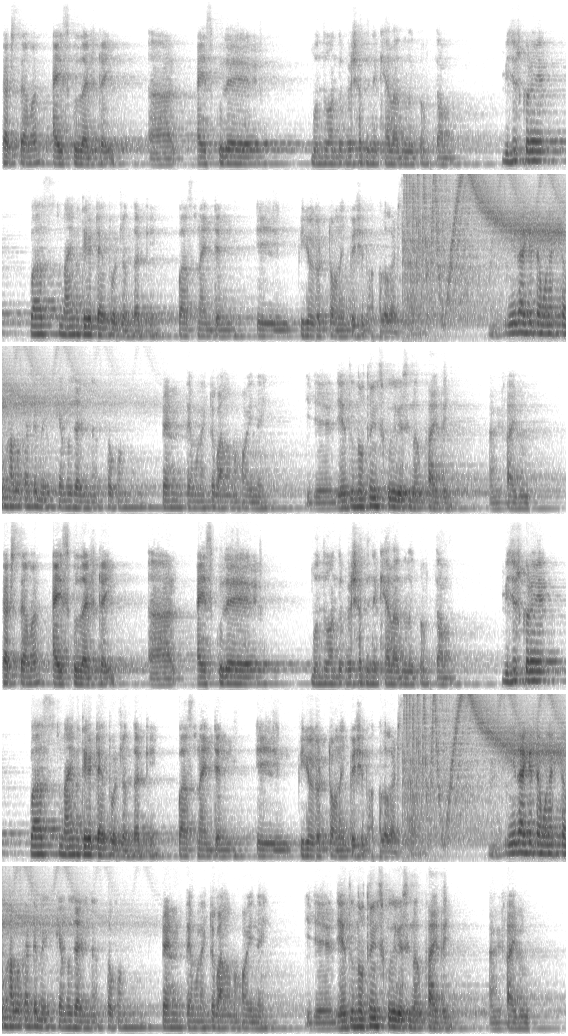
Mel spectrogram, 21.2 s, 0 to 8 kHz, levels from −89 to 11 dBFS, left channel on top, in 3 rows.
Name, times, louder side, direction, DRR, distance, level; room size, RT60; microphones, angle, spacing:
voice 1, 0.0-1.5 1.8-3.3 3.9-5.7 6.2-7.0 7.4-12.3 13.1-17.5 17.9-19.8 20.2-20.7, right 3 dB, 50° right, 0.6 m, -26 dB
sound 1, 12.0-15.5, right 2 dB, 15° right, 3.3 m, -34 dB
29.5 x 26.0 x 5.3 m
head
